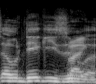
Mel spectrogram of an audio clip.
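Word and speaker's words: Odighizuwa: It's Odigizua. Like, did he ever go to school? You know, I ain't finna have that. It's Odigizua.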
